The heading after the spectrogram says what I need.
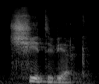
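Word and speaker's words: четверг: to sound like sirida similar is going to happen with chitweek we have che and here so here is the vowel but we pronounce it as cheetwerk chitwalk then we have patniza even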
